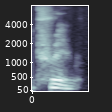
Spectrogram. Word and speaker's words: Proulx: that was written by Annie Prue Prue is spelt PR o UL x Annie Proulx the Taurus the Bull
